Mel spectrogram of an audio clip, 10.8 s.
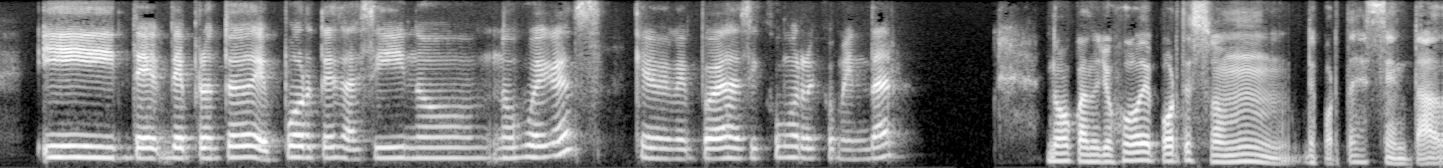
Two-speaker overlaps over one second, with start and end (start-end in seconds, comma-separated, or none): none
